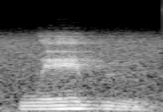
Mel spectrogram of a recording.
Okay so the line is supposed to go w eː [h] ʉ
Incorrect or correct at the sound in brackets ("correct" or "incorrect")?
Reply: incorrect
